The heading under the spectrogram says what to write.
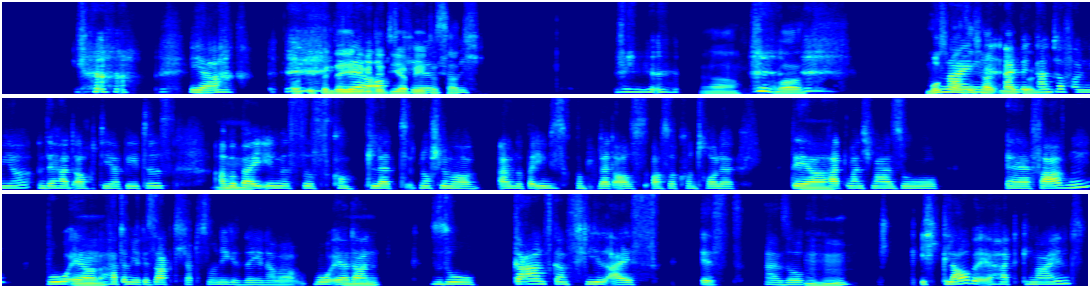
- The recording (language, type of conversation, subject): German, unstructured, Was verbindet dich am meisten mit deiner Kultur?
- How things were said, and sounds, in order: chuckle; laughing while speaking: "Ja"; other background noise; chuckle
